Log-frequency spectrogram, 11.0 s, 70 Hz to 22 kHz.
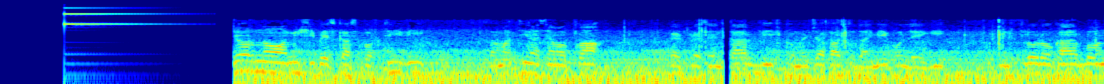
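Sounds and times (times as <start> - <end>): bright high chime ding: 0.6 - 2.0.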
